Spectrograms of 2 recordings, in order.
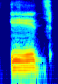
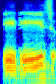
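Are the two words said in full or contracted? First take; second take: contracted; full. First: The words merge into one short syllable. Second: Both words are said separately and in full. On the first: "con contracción" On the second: "sin contracción"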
